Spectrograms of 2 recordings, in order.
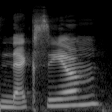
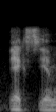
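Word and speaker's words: NXIVM: It's pronounced Nexium. Nexium.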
